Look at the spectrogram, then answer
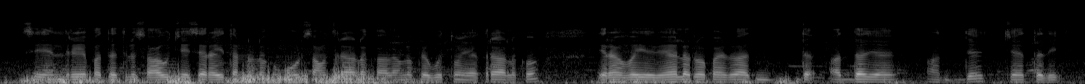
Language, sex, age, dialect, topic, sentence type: Telugu, male, 18-24, Central/Coastal, agriculture, statement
